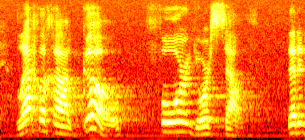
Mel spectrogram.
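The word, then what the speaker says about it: לך לך: is the idea that the second lech, or is actually lecha, and this is how we really translate it, or really how we really pronounce it. Lech lecha, go for yourself.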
